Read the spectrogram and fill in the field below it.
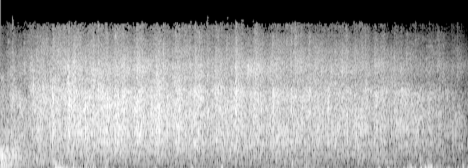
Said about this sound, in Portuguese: Vamos receber o servo de Deus aplaudindo o nome do Senhor.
